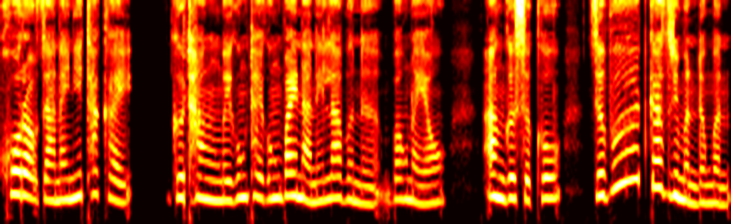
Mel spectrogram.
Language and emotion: Bodo, sad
